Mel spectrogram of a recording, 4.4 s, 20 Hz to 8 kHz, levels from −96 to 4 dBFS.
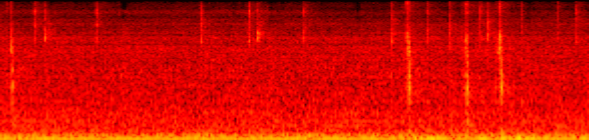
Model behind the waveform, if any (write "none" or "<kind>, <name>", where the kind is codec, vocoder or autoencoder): autoencoder, DAC-VAE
